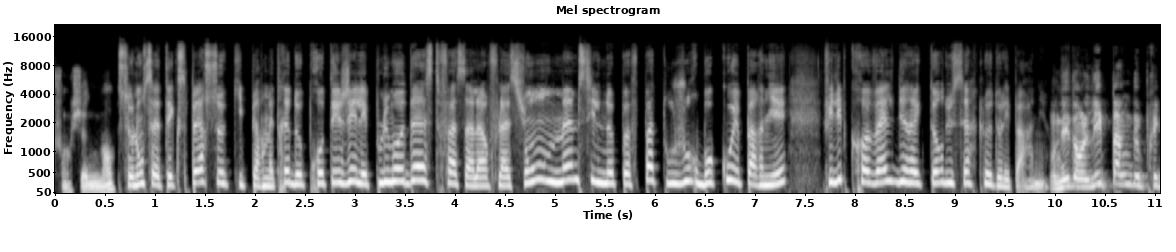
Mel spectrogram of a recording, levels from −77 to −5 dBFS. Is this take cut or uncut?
cut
